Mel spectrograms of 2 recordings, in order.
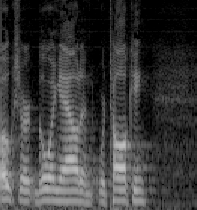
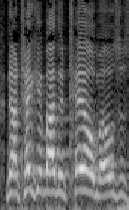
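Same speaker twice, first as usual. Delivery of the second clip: louder, higher divine command; commanding God; 7 semitones higher, 7 dB louder than usual. Acted. God ordering Moses to grab the serpent, commanding.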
